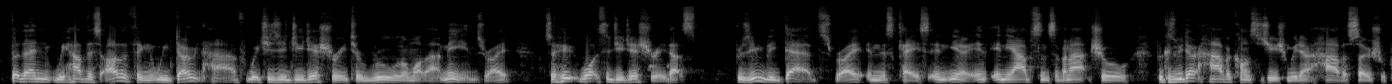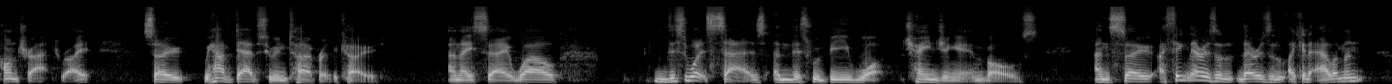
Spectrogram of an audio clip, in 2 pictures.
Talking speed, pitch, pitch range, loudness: 205 wpm, 115 Hz, 105-125 Hz, -24 LUFS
